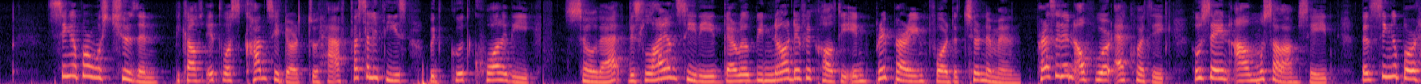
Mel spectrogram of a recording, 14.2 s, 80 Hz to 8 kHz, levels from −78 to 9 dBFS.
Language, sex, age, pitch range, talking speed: Indonesian, female, 20-39, 175-245 Hz, 160 wpm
